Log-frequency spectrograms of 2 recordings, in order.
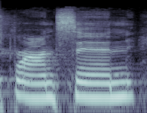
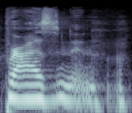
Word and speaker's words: Brosnan: It's with Helen Mirren and Pierce Bronson and Ben Kingsley. Brosnan. Is it Brosnan?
